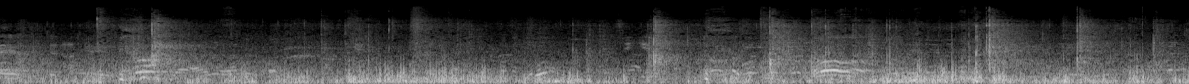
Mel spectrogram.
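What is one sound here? Hockey sticks clack sharply against a ball and the rink floor.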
